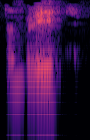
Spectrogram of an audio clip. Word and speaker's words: Ambriz: Ambriz. – Ambriz. ¿Se escribe A-M-B-R-I-Z?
